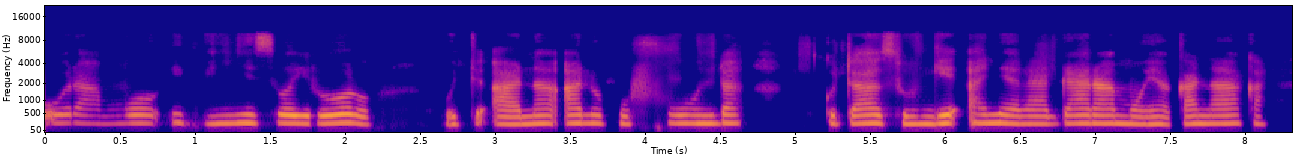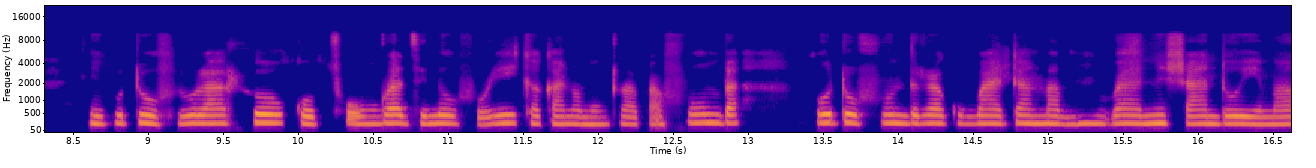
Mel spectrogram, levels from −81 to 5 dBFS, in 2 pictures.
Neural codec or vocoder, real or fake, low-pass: codec, 24 kHz, 0.9 kbps, WavTokenizer, large speech release; fake; 9.9 kHz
